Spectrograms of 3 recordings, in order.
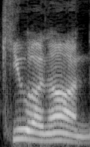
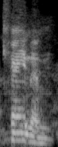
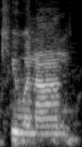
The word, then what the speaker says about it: QAnon: you said that because i've been mispronouncing it in my head this whole time luckily i've never said it out loud but i've been pronouncing it like a character in the show power like 50 cents character yeah exactly exactly yeah i've been pronouncing it kanan um actually that's a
